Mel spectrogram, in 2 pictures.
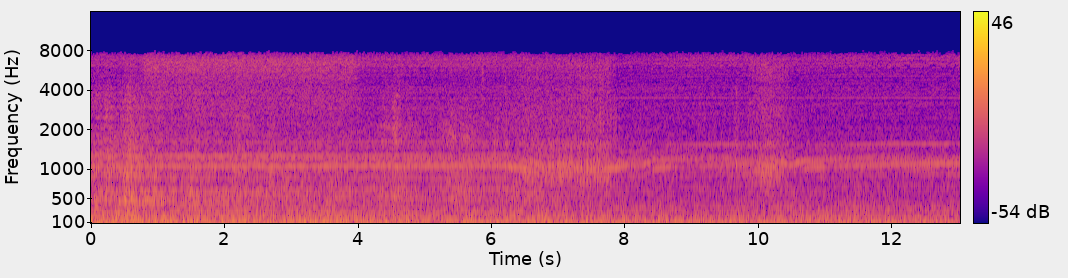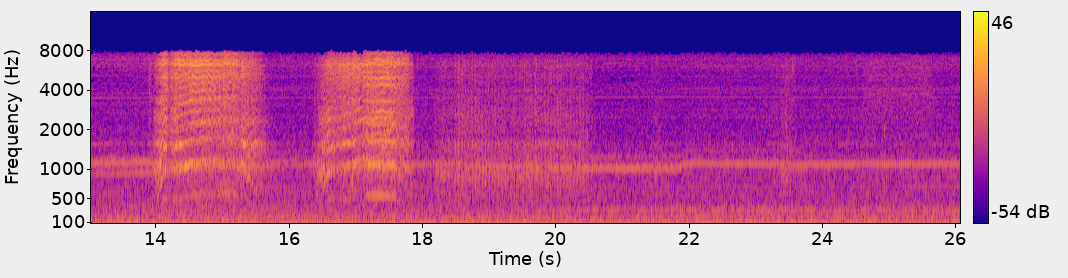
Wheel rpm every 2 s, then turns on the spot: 0, 0, 0, 20, 10, 10, 0, 80, 80, 30, 10, 0, 0.
6-8 10-12 18-22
